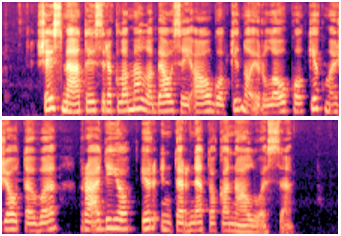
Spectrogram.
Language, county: Lithuanian, Šiauliai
